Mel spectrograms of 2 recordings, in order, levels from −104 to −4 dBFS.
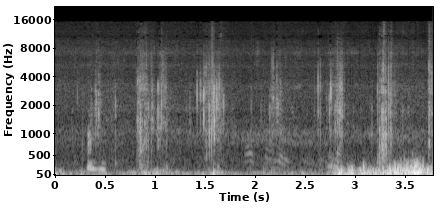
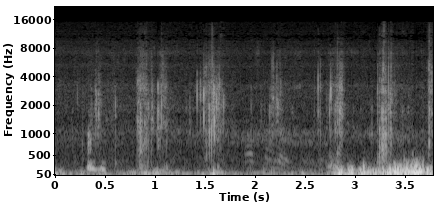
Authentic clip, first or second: first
